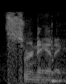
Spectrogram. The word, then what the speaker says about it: Cernanic: Cernanic, rhymes with ceramic.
